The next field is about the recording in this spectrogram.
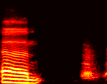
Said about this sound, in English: Hold on. Sorry. We just got a new dog. Anyway, is the dog picking something up?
